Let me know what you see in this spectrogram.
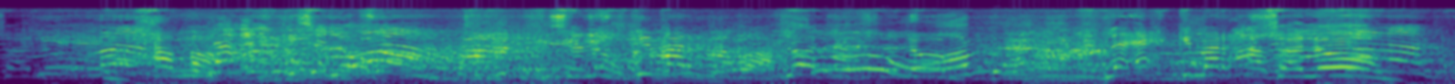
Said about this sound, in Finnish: Tällainen iloinen arabian ja hebreankielinen puheensorina on harvinaista kuultavaa. Sellaista voi kuitenkin kuulla Jerusalemissa koulussa,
